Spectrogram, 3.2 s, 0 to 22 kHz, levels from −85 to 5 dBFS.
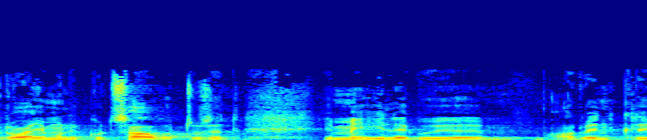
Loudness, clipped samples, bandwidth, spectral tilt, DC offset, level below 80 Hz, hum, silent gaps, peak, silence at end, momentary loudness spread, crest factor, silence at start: -27 LUFS; under 0.1%; 11.5 kHz; -4.5 dB/octave; under 0.1%; -66 dBFS; none; none; -8 dBFS; 0 s; 13 LU; 18 dB; 0 s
